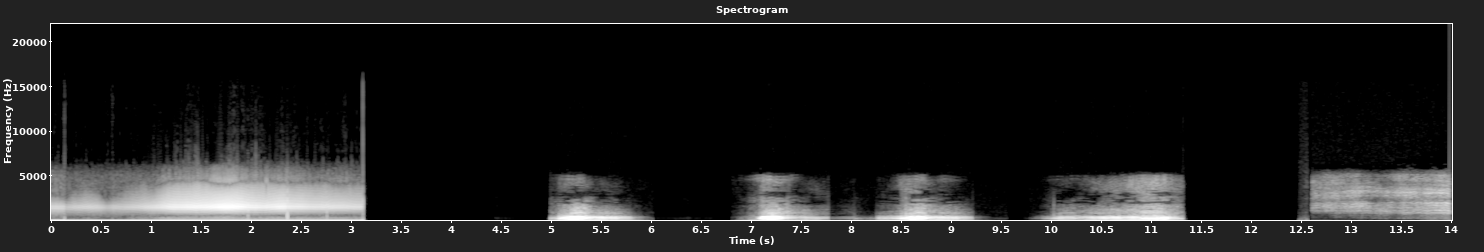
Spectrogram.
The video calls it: Bee bee buzzing sound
